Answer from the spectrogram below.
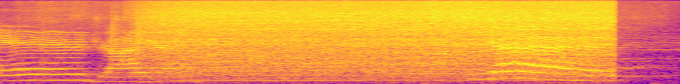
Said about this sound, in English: Love the hair dryer.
